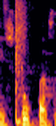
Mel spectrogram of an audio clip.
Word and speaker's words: estupas: E aí, né, posteriormente, nessas estudas, como eles chamavam, eu não sei se pronuncia estudas mesmo, é estupas, né, quer dizer.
